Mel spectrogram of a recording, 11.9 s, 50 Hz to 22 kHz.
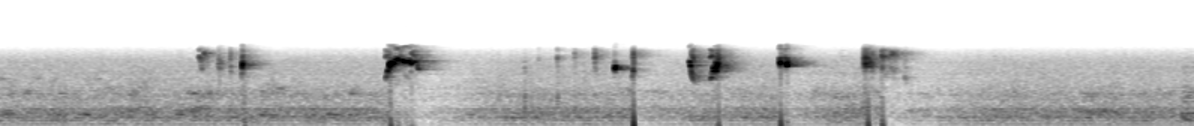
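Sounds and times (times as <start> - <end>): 
Agapornis lovebird shrill squeaky chirps: 2.0 - 2.6, 3.8 - 4.5, 5.7 - 9.2.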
